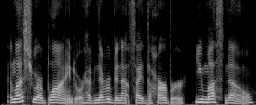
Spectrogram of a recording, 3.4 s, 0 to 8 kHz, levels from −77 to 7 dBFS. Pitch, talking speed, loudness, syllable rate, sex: 195 Hz, 245 wpm, -18 LUFS, 6.3 syllables/s, female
